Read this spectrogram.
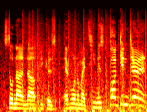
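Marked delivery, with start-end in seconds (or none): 1.3-2.9 exasperated, rising to a high outburst; mad. Real, not acted. Gamer complaining about dead team, mad. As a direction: build to a high, angry yell on the last words. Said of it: "I'm not mad, you're mad".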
